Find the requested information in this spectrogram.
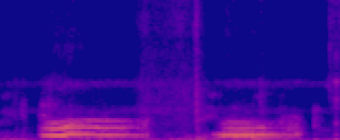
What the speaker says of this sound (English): She's meowing a lot.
